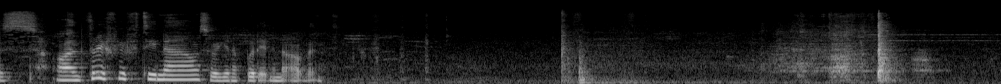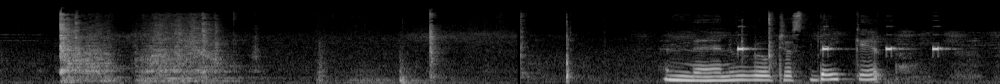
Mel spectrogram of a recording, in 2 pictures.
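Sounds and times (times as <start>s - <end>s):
metal pan scraping on oven rack: 7.6s - 9.4s, 10.6s - 12.6s.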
